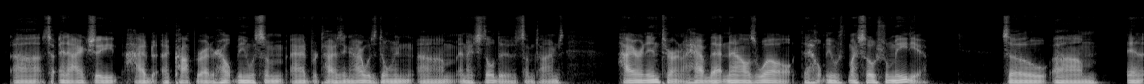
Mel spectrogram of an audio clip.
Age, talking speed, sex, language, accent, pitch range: 30-49, 215 wpm, male, English, American, 75-85 Hz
